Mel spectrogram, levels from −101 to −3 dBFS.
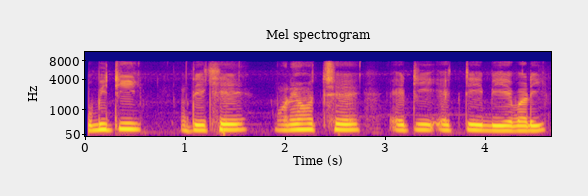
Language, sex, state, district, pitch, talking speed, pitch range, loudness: Bengali, male, West Bengal, Cooch Behar, 170 Hz, 75 wpm, 160-175 Hz, -15 LUFS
